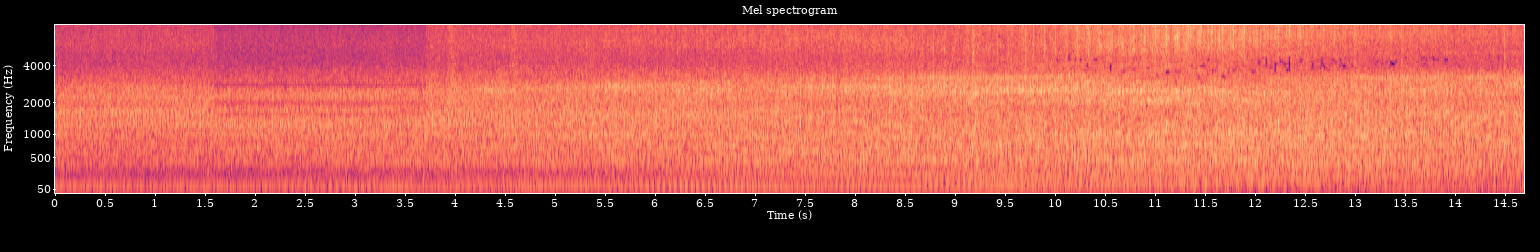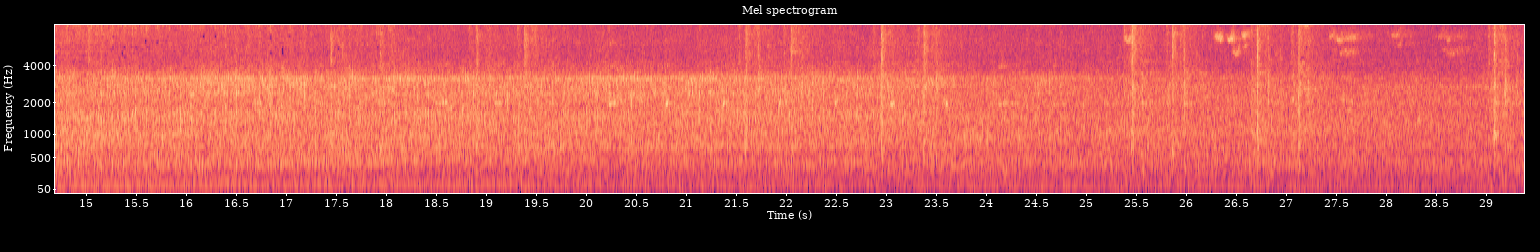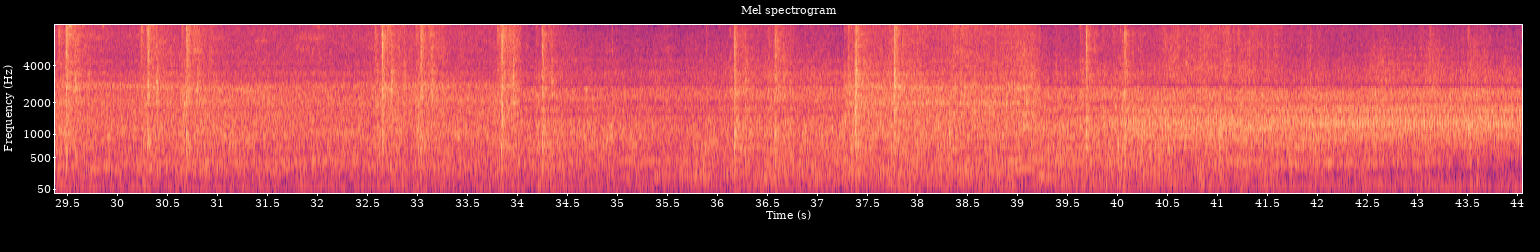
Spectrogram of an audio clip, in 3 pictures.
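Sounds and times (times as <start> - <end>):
low train rumble: 0.0 - 44.0
wheels clunking over rail joints: 7.0 - 35.0.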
